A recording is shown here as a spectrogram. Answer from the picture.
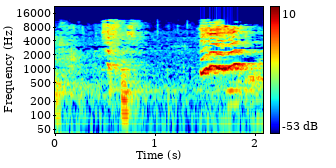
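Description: Small dog whining: a loud, high whine starting about one and a half seconds in, rising in pitch.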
